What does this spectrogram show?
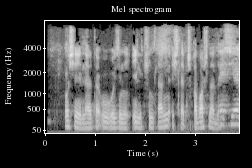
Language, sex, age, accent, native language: Uzbek, male, 18-24, Surxondaryo, Uzbek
